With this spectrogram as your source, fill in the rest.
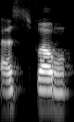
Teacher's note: یہاں پر وقف کی صورت میں را کو ہم نے ساکن کرنا ہے. ٹھیک ہے، یہاں پر آیت کمپلیٹ ہو رہی ہے، کمپلسری سٹاپ ہے.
